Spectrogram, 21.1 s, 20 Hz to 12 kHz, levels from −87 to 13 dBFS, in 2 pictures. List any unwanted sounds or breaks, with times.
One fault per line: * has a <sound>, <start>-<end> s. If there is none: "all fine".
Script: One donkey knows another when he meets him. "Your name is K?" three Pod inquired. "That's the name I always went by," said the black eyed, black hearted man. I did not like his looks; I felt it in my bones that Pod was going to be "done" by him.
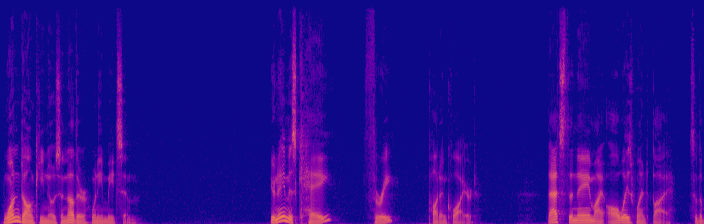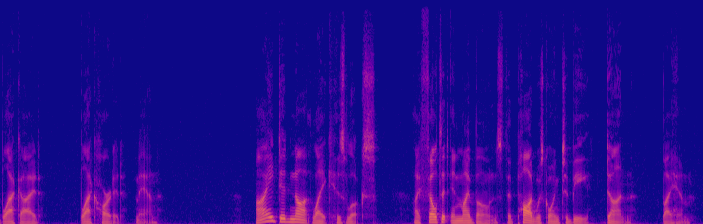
all fine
